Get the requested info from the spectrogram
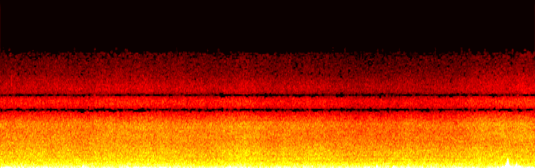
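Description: Heavy sea surf breaking against a stone pier wall in a strong wind: a steady rush of churning water, with wind buffeting the microphone. A brief low thump comes near the end.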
